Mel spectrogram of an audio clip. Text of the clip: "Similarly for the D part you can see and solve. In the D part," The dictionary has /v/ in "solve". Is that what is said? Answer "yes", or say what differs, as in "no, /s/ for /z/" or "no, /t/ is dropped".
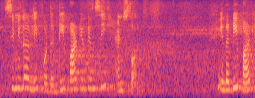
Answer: no, /v/ is dropped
